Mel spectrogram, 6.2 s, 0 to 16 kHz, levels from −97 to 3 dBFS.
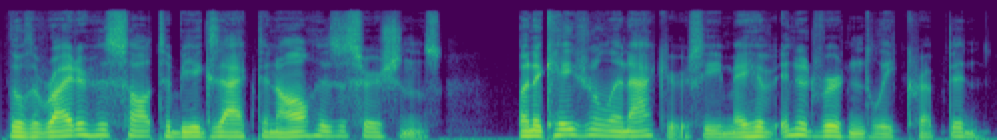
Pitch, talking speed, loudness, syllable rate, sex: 115 Hz, 190 wpm, -19 LUFS, 6.3 syllables/s, male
